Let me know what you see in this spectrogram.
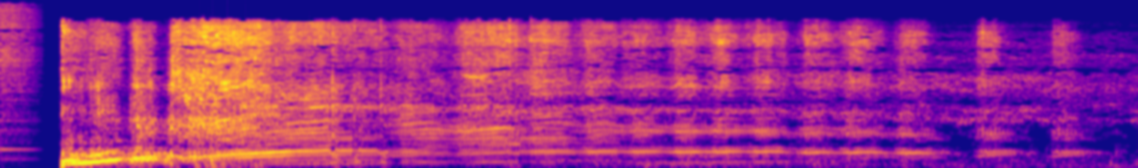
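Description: Dodge Challenger's engine revving up sharply and held at high revs while the car drifts with its rear tyres spinning and smoking; near the end the revs pulse up and down a few times a second.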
